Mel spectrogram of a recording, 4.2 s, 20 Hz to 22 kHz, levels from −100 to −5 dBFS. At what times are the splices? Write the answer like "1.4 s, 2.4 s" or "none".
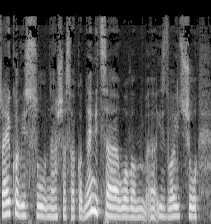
3.1 s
